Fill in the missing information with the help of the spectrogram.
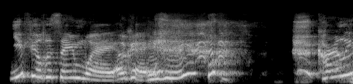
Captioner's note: laughter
